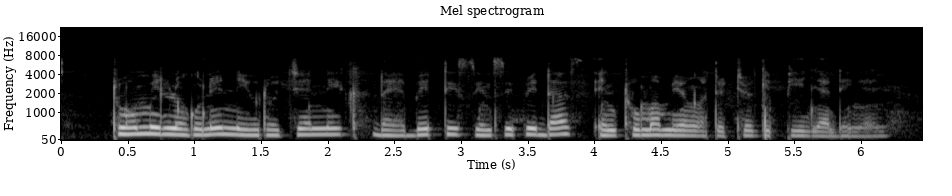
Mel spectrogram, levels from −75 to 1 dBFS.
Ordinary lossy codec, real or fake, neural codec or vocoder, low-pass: none; real; none; 7.2 kHz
